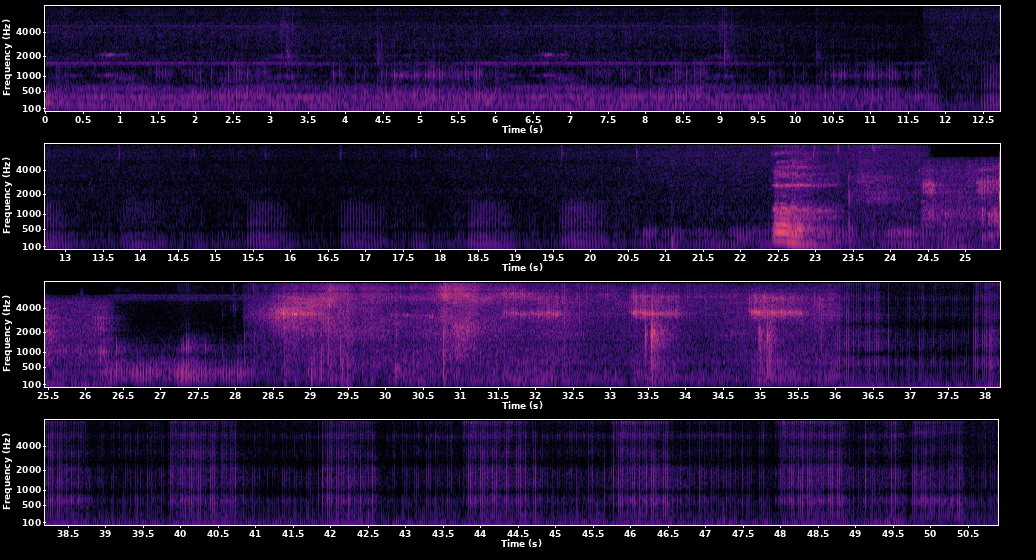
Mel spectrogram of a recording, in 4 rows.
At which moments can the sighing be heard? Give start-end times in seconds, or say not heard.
22.4-23.3.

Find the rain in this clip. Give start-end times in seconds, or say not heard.
not heard.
